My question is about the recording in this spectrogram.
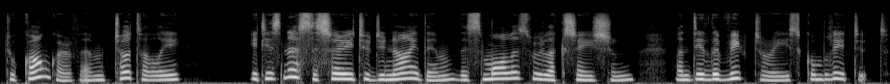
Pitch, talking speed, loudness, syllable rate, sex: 230 Hz, 120 wpm, -17 LUFS, 4.5 syllables/s, female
